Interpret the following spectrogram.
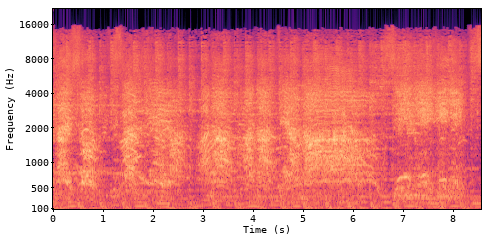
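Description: A karaoke backing track with a steady beat, and a large group of children singing along together.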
